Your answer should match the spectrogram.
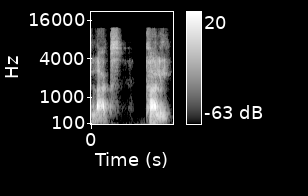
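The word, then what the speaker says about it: tlaxcalli: So instead of calling it tortillas, the indigenous people called it laxcali. And in your own respective ways, I'd like to have you practice that word. The T is silent, so you start with laxcali.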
